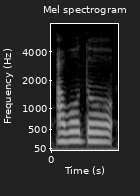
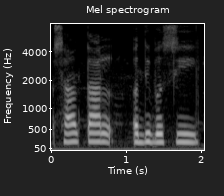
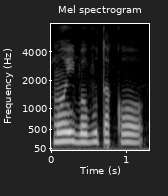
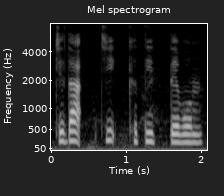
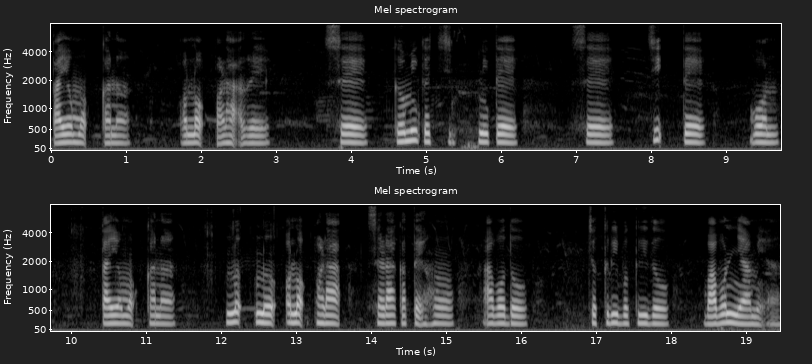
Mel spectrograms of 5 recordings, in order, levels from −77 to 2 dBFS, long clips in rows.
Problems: constant background noise, continuous background conversations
